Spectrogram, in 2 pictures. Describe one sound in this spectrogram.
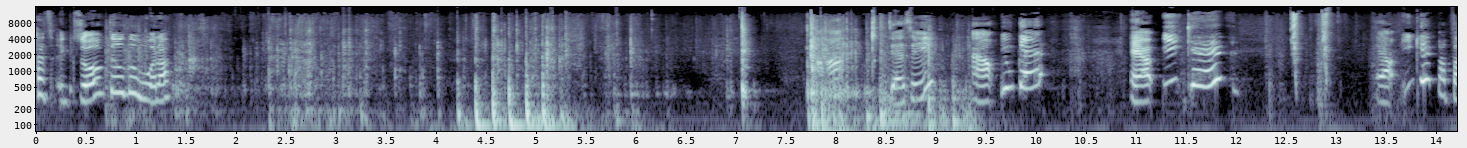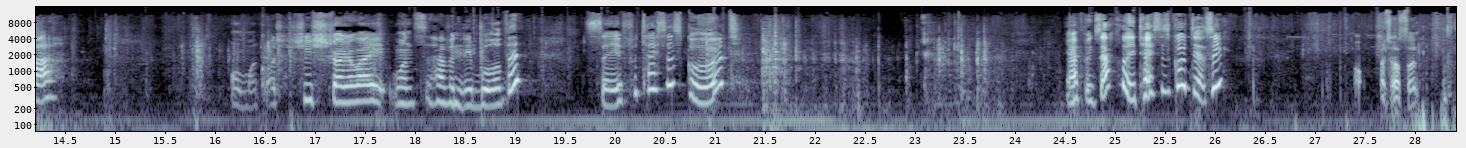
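A teenage girl talks close by, with animation.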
